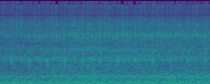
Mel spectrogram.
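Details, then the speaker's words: Subaru FB non-turbo engine after a no-oil-pressure repair following an oil change: steady even low idle, smooth regular pulse, no knock or tick. Sounds healthy, though long-term outcome is uncertain. "so we might we'll see we'll see what happens but it sounds pretty damn healthy"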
